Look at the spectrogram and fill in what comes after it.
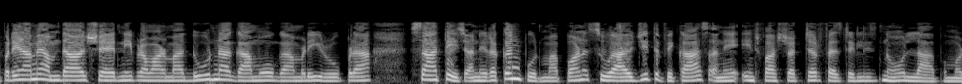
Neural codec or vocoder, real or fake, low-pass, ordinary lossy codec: none; real; 7.2 kHz; none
